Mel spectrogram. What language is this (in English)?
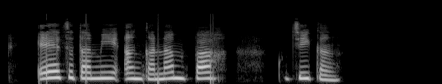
Sihuas Ancash Quechua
